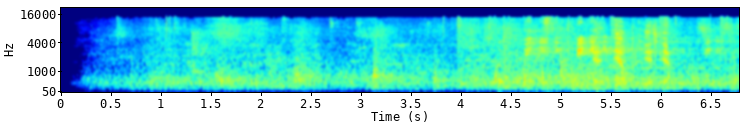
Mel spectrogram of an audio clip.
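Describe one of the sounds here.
A crowd of adults murmurs and chats in an echoing room.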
